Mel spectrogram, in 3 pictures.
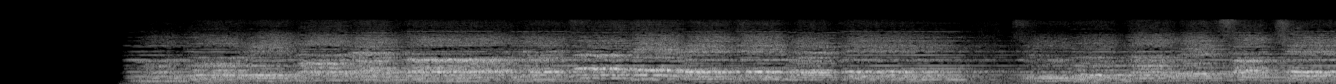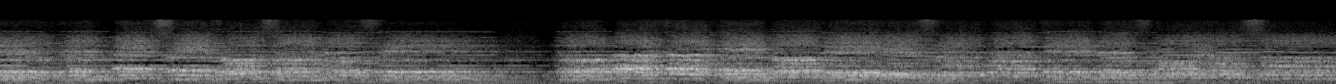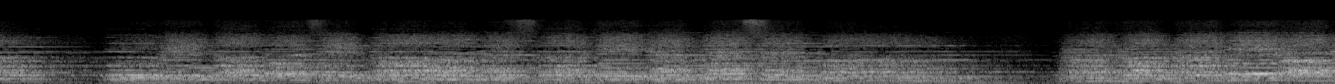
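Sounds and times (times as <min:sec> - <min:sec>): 
choir singing a hymn: 0:01.2 - 0:40.0.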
